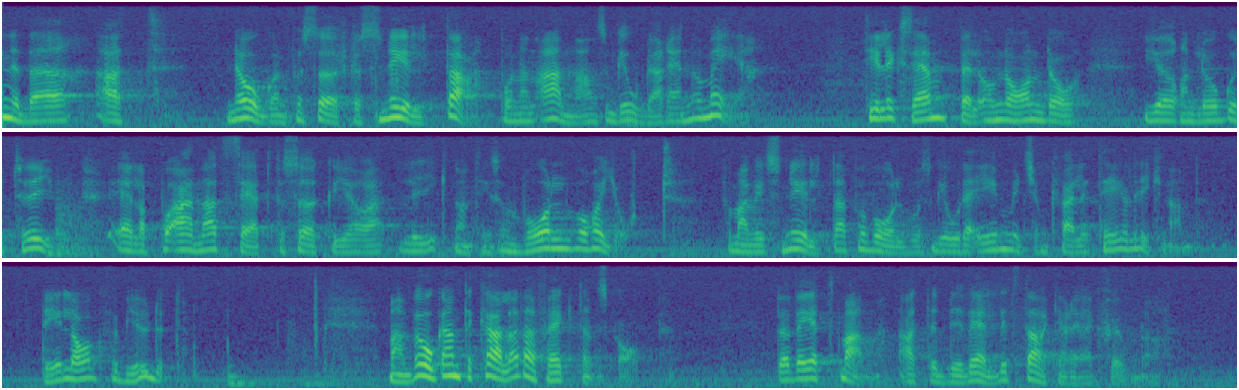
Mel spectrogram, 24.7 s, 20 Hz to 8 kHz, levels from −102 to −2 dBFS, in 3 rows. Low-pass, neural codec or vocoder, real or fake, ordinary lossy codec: 7.2 kHz; none; real; MP3, 64 kbps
